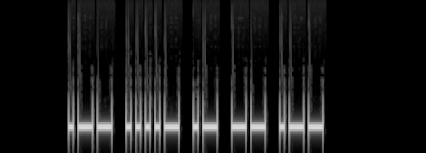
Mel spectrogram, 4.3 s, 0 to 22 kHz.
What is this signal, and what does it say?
Morse code, heard as a keyed tone, about 25 wpm, 700 Hz. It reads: W4AMW
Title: NA SOTA Chaser Callsigns 25wpm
